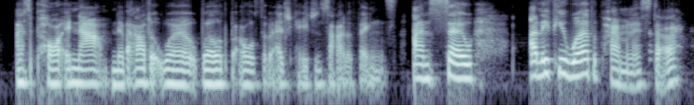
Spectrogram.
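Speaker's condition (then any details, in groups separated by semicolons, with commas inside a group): No condition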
